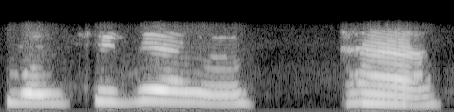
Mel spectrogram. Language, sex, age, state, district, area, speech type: Bengali, female, 18-30, West Bengal, Purba Bardhaman, urban, conversation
